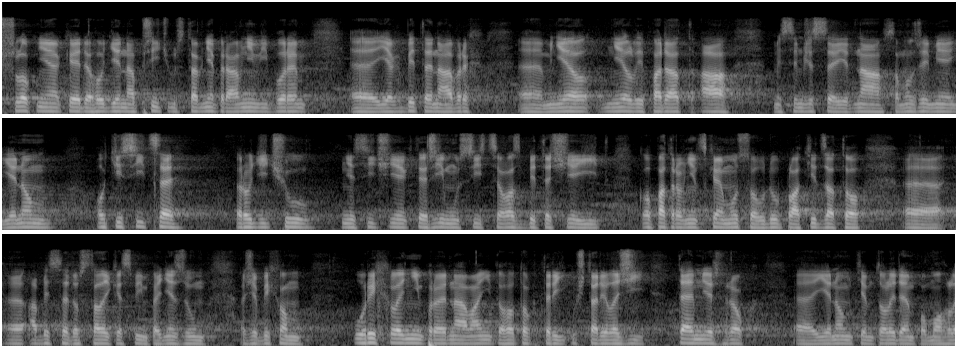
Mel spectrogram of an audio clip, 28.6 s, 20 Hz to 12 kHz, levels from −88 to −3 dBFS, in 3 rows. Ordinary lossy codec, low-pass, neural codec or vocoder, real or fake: Opus, 64 kbps; 7.2 kHz; none; real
